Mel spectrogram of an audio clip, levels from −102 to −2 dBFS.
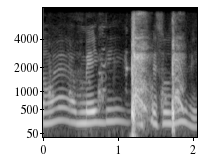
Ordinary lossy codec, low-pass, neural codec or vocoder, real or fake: none; 7.2 kHz; none; real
